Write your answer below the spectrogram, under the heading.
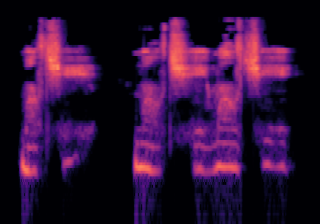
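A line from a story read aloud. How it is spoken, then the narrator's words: Shadows whispering. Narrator (Russian): шептали тени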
